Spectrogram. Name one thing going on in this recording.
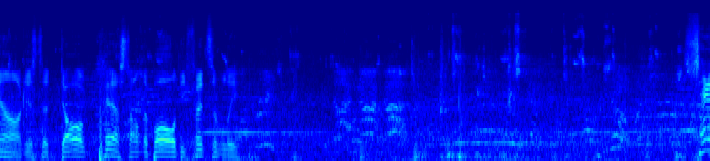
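A basketball bounces with dull thuds on the floor.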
